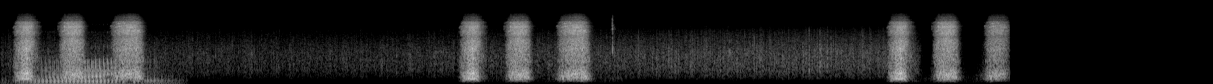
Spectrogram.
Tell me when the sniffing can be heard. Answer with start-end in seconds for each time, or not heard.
0.1-1.4, 4.6-6.2, 8.8-10.1.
